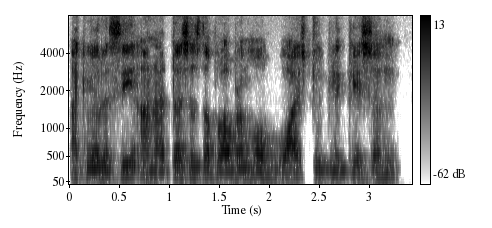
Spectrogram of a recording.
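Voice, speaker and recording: Halting Indian-accented male tutorial presenter. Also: mid-range voice, steady tone, a little mellow, rough recording. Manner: halting, repetitive, self-correcting. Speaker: presenter of an engineering project demo. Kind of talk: tutorial walkthrough, partly read from slides.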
